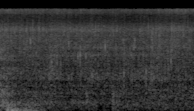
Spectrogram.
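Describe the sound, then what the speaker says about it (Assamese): Meat fries in a pan with a loud, dense, continuous sizzle that stays close and steady throughout, with no voices. "এইফালে মাংসটো মই ভাজি লৈছোঁ"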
